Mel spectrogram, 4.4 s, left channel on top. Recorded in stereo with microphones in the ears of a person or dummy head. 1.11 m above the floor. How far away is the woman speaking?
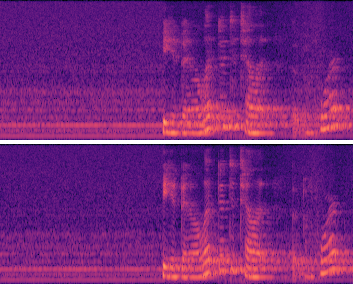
About 1.1 m.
